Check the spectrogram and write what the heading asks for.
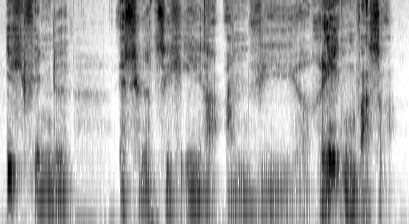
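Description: A man voicing a contrary storybook sheep, high, insistent, loud. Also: huge pitch swings, unhurried, gravelly, slightly rough, whispered, heavily acted. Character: contrary, matter-of-fact sheep.

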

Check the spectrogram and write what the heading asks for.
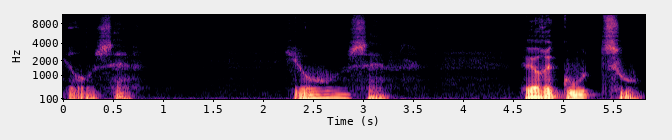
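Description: A man narrating a storybook in an expressive, dramatic reading. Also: low-pitched, creaky, husky.

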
